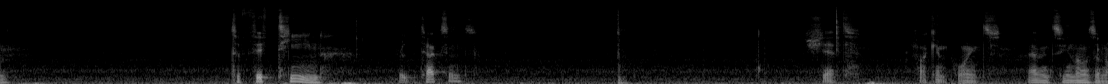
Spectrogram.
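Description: Trading cards slide and flick against each other in someone's hands.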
